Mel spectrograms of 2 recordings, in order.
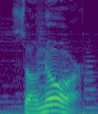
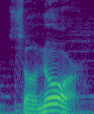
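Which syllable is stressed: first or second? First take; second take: second; second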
